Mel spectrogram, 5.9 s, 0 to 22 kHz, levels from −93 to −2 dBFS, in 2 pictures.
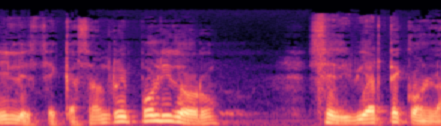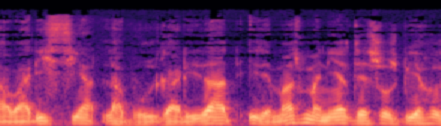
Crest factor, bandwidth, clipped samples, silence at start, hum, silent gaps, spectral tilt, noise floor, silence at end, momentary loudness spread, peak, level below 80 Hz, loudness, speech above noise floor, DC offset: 14 dB; 14.5 kHz; under 0.1%; 0 s; none; none; -6.5 dB/octave; -41 dBFS; 0 s; 9 LU; 0 dBFS; -38 dBFS; -15 LUFS; 27 dB; under 0.1%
